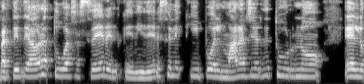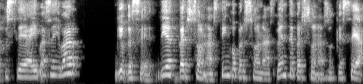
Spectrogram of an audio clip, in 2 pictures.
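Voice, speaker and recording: This is a plain, everyday voice from a woman at a medium pitch. She keeps a moderate pace with ordinary pitch variation. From Barcelona, Spain. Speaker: executive coach. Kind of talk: interview conversation.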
